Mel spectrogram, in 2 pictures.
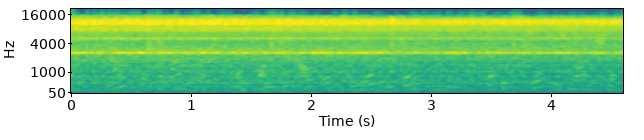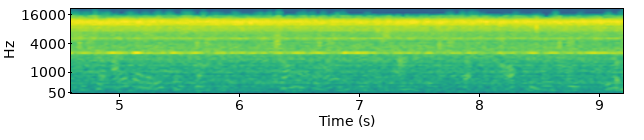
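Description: Steady, even whine and rumble of Airbus A340-300 jet engines in a Lufthansa livery within the X-Plane 12 flight simulator, a constant loud drone with a thin high tone running unchanged throughout.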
